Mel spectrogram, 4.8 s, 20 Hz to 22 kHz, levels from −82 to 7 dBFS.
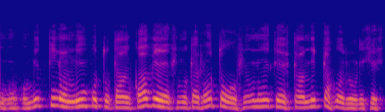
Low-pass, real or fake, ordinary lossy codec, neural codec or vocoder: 19.8 kHz; fake; none; autoencoder, 48 kHz, 32 numbers a frame, DAC-VAE, trained on Japanese speech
